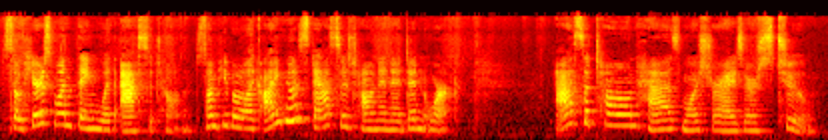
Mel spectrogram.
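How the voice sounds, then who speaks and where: This is a woman hosting a live question-and-answer session for nail techs. Her voice is bright and forward, and she talks in a loose, chatty teaching style, explaining as she demonstrates on her own nails. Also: fairly high pitch, big pitch swings, a little slow. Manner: chatty, demonstrates while talking, addresses viewers as "you guys". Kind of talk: casual live-stream teaching.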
